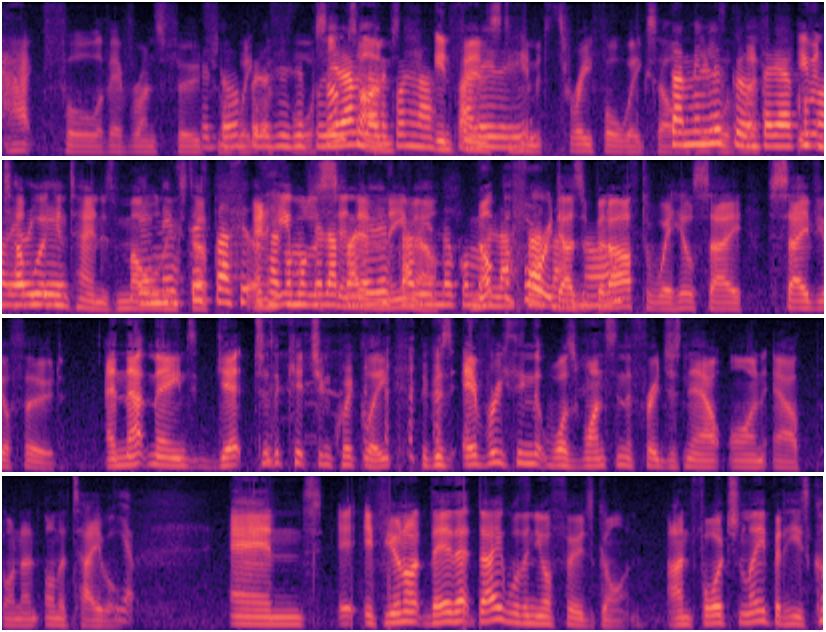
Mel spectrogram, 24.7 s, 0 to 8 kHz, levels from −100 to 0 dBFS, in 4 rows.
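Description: From 2.5 to 5.0 s and again from 20.3 to 22.2 s, there are CD scratch ticks. A blemish beat the error correction on each disc turn, leaving about four brief ticks a second of uneven strength.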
